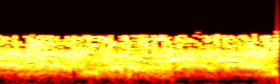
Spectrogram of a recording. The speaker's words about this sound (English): Iranians at a funeral of a reform-minded cleric in Isfahan earlier this month chanting, "Death to the dictator,"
